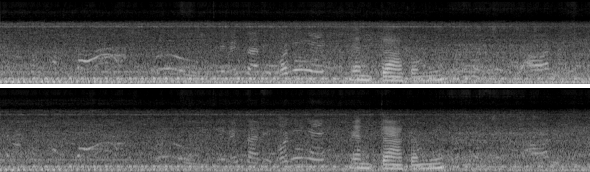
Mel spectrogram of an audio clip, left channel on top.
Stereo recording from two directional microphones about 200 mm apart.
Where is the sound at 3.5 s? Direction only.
5° right (ahead or behind).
